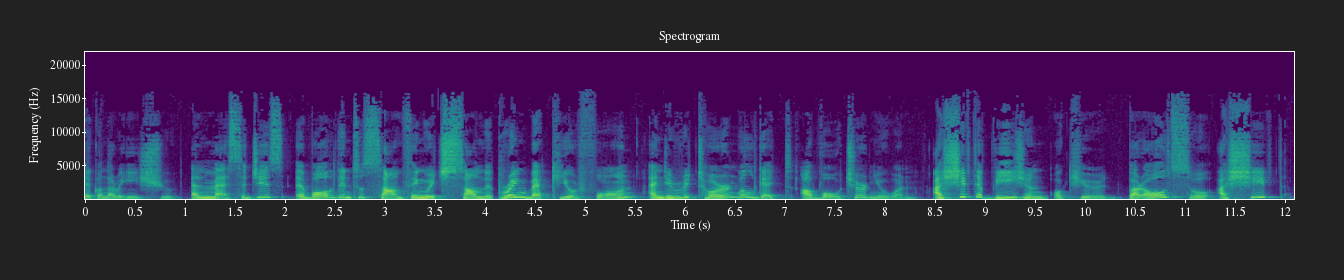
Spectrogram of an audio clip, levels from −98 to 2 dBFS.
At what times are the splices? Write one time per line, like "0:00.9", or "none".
0:01.0
0:04.1
0:06.5
0:07.8
0:09.0
0:09.6
0:10.4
